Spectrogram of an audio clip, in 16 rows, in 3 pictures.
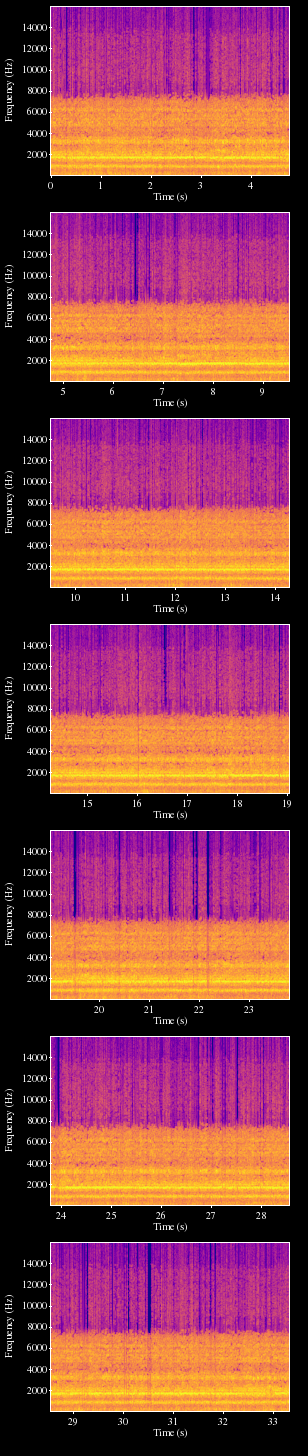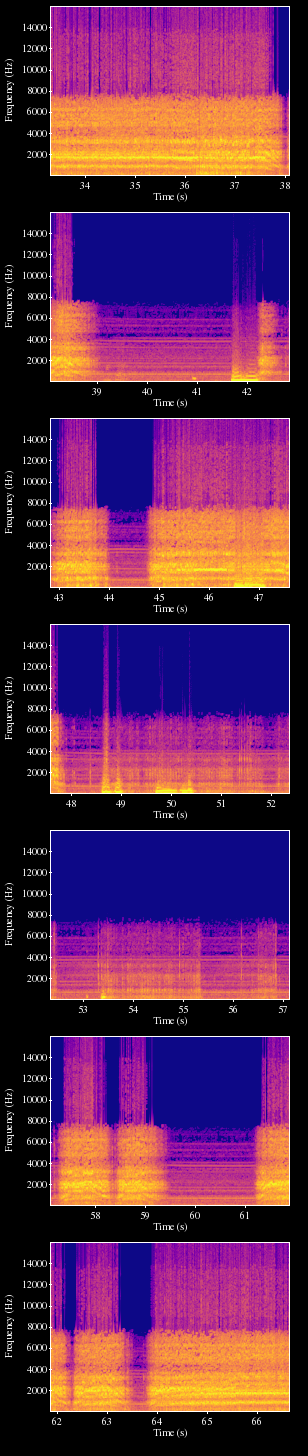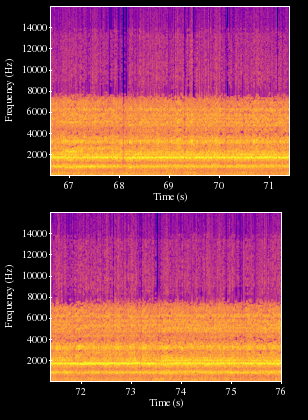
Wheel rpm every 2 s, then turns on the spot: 230, 230, 230, 230, 230, 230, 230, 230, 230, 230, 230, 230, 230, 230, 230, 230, 230, 230, 180, 30, 0, 60, 90, 190, 20, 20, 20, 20, 30, 60, 40, 100, 180, 230, 230, 230, 230, 230.
48-56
